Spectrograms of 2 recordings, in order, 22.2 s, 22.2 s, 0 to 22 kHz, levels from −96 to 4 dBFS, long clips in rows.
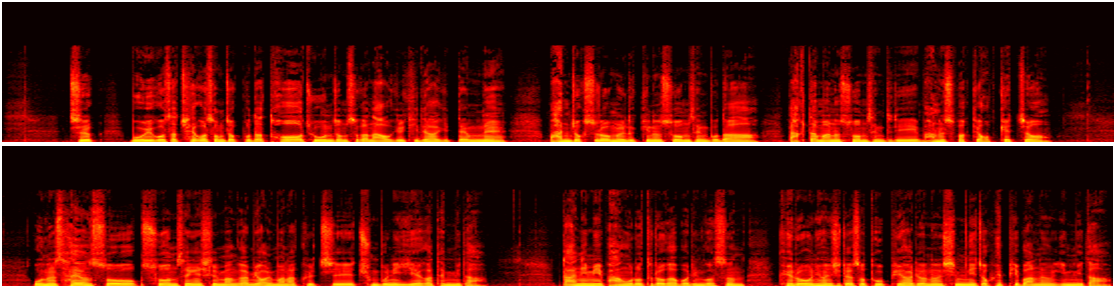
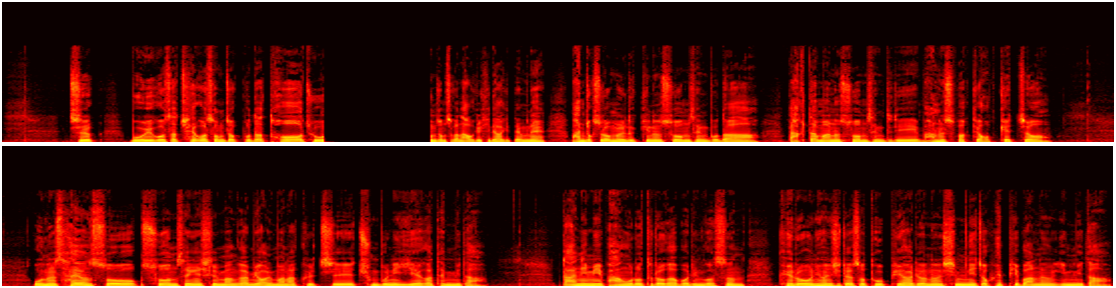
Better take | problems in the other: first | audio freezing; at 3 s for 1 s

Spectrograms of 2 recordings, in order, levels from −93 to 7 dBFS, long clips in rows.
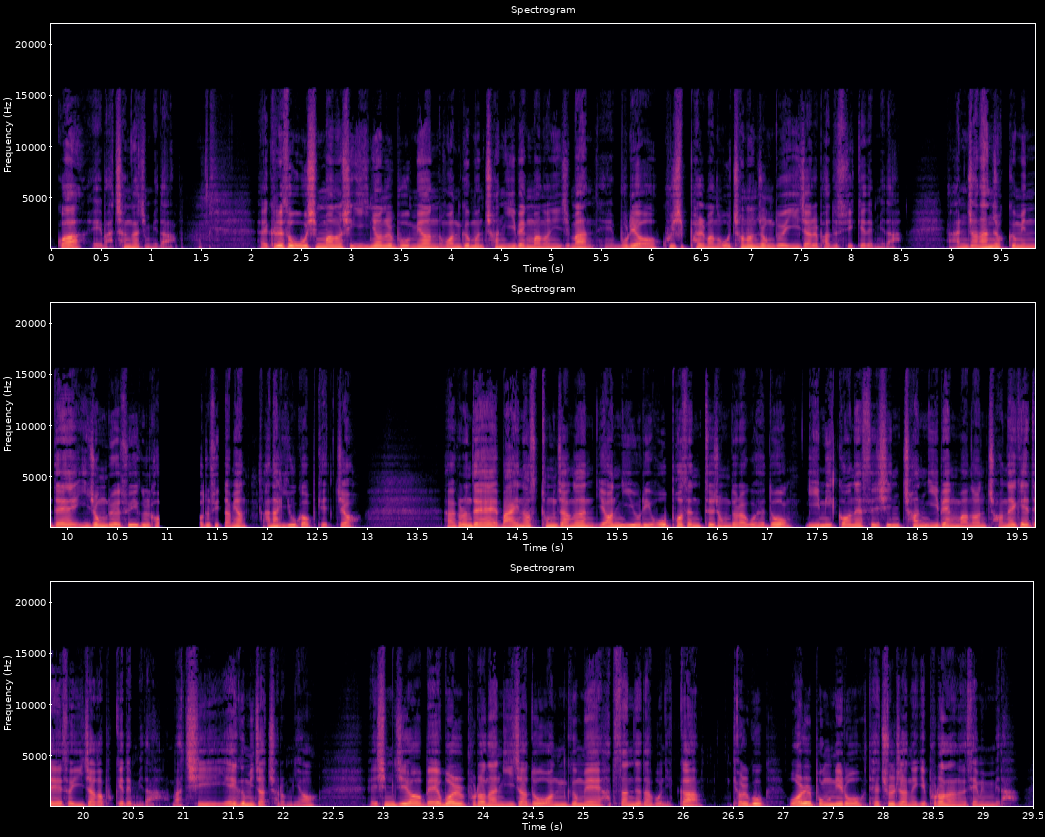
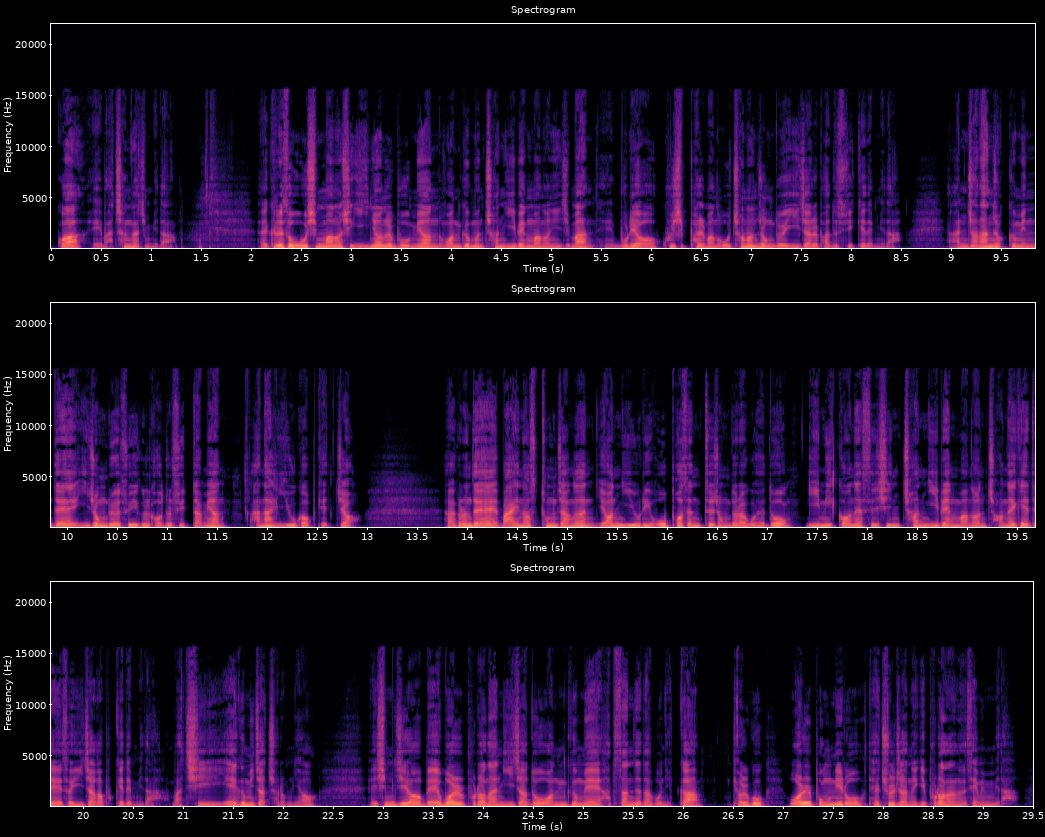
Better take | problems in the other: second | audio freezing; at 11 s

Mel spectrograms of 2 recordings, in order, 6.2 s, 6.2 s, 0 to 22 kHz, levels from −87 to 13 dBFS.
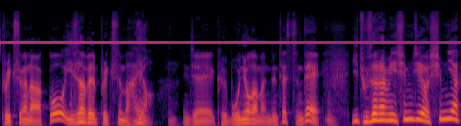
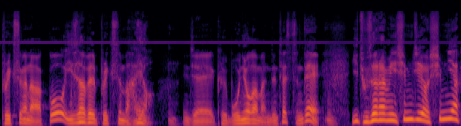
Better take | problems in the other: second | high-pitched whine; loud; throughout; 5.5 kHz, 7 dB below the speech; faint in the second

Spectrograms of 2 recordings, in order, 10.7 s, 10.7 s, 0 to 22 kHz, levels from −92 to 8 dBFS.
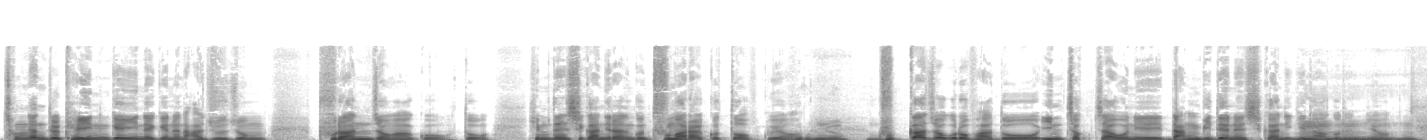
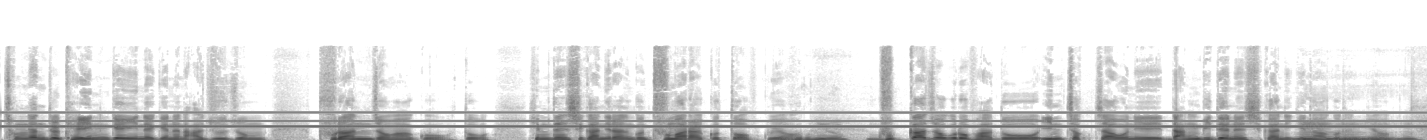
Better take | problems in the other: first | high-pitched whine; loud; throughout; 2 kHz, 7 dB below the speech

